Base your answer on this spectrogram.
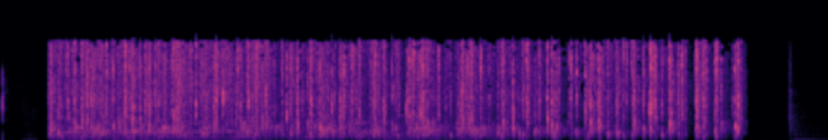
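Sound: hand clapping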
